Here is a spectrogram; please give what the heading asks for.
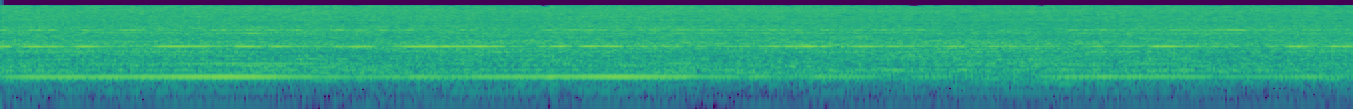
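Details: Used lightweight Oreck upright from Facebook Marketplace: a steady roar with a thin, wavering high whine on top. Owner hears a weird noise of unknown source, possibly the brushroll or the fan.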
